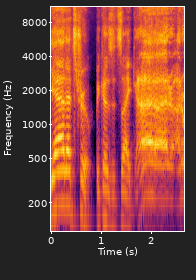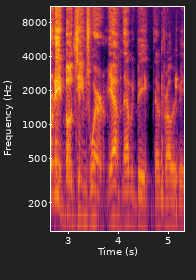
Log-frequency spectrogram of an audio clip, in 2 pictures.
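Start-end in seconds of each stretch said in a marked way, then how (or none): 1.7-3.8 raised, roughened voice. Joking about a friend's opinion on alternate uniforms: John impersonation. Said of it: "that's my John impersonation".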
